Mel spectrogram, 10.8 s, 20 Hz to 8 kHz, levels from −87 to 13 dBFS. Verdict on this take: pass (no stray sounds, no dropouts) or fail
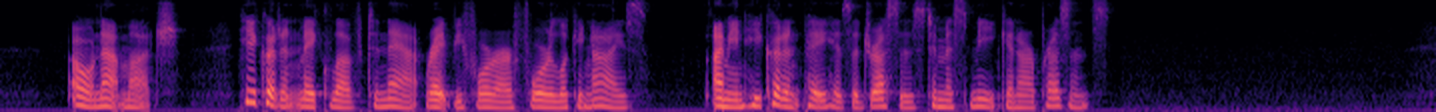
pass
